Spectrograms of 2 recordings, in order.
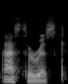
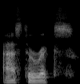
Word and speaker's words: asterisk: result of metaphysis is the word asterisk of course you can carefully pronounce it as asterisk but you would often hear it as Asterix so and the sounds have switched places and okay it's interesting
